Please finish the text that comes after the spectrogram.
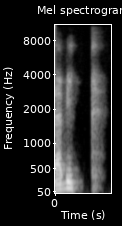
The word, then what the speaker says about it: habitent: Alors, la phrase affirmative, ils habitent, d'accord? ENT à la fin, on ne prononce jamais.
